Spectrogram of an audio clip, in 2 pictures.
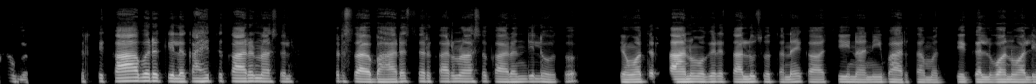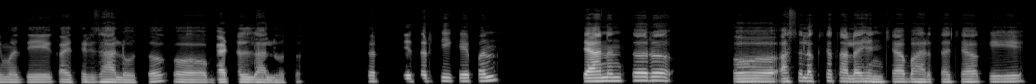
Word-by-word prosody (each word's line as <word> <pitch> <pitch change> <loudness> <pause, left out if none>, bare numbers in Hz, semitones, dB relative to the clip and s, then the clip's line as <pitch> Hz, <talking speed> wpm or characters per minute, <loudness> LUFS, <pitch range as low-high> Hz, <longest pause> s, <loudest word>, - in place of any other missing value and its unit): बरोबर. 130 -6 -11 0.5
तर 135 - -11
ते 145 - -4
का 150 +2 +6
बरं 160 0 +4
केलं? 140 -2 +3
काही 140 0 +1
तर - - -5
कारण 145 0 +4
असेल. 135 -1 -2 0.5
तर 145 - -7
स 125 -1 +4
भारत 120 +3 +2
सरकारनं 135 0 -1
असं 135 +1 -5
कारण 125 0 +1
दिलं 130 0 -2
होतं. 115 0 -5 0.4
तेव्हा 115 0 +3
तर - - -2 0.2
ताण 120 +1 +8
वगैरे 125 +1 0
चालूच 120 0 0
होतं, 115 -2 -5
नाही 125 +2 -1
का. 115 -2 -2
चीन 120 0 -3
आणि 115 +1 -1
भारतामध्ये 110 0 -3
ते 110 - -7
गलवान 115 0 +2
वॅलीमध्ये 115 0 -2
काहीतरी 115 +1 -5
झालं 115 -2 0
होतं. 110 +6 -4
अ, 110 -2 -1
बॅटल 110 +1 +1
झालं 110 -2 -1
होतं. 105 +1 -11 0.7
तर 140 - -1
ते 145 - -6
तर 150 - -1
ठीक 160 -2 -2
आहे. 150 - +3
पण, 170 +4 +2 0.9
त्यानंतर 165 +4 +5 0.8
अ, - - 0 0.5
असं 135 +4 -5
लक्षात 155 +1 -4
आलं 135 0 +1
ह्यांच्या 130 -1 -1
भारताच्या, 120 0 -3
की 130 +2 -4
125 Hz, 155 wpm, -23 LUFS, 115-135 Hz, 0.9 s, ताण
